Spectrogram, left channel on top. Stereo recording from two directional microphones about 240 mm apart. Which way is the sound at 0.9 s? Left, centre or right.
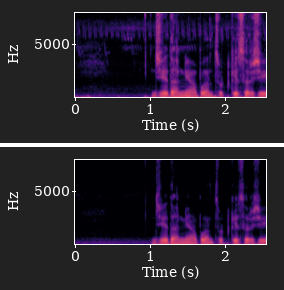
Centre.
